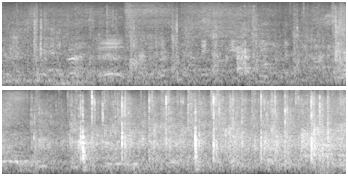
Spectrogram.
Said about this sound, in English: If you're clapping, you're not writing that down. I know that. I got to come up with something else.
